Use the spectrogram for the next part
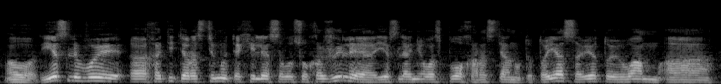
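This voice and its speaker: This Dagestani man in his thirties talks briskly with few pauses, his voice mid-range, while he sits in a room fielding questions on a relaxed livestream. His phone camera is up close, and he curses openly, turning on trolls between bits of calm, blunt advice.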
